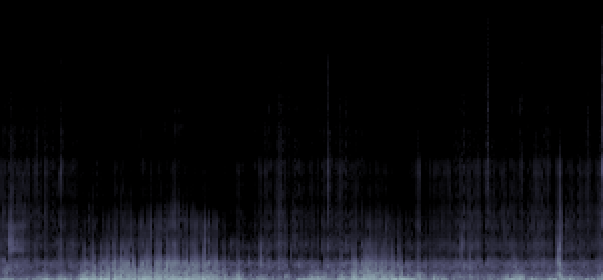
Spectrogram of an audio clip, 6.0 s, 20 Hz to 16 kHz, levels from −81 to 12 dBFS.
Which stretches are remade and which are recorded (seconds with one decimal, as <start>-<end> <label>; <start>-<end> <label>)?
0.0-6.0 remade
